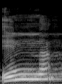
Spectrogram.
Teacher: ان نون مشدد اس میں غنہ ہوگا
